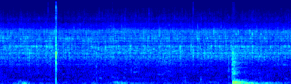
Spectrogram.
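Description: A steak fries on a low-heat butane camp stove at a creekside campsite, giving a steady, quiet sizzle with two sharp clicks from the pan or utensils.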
